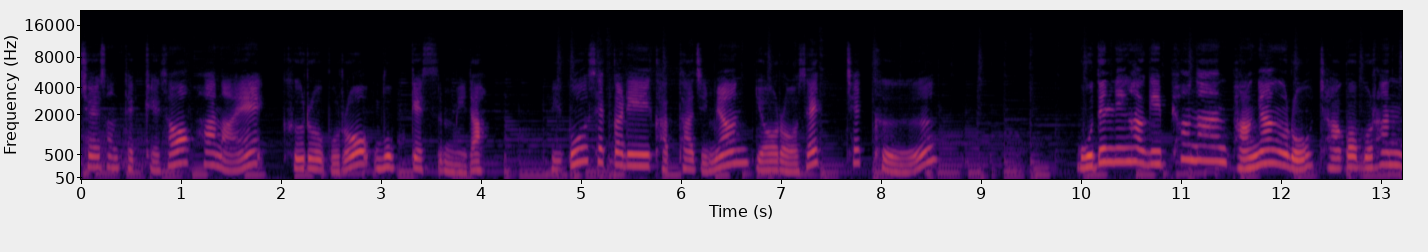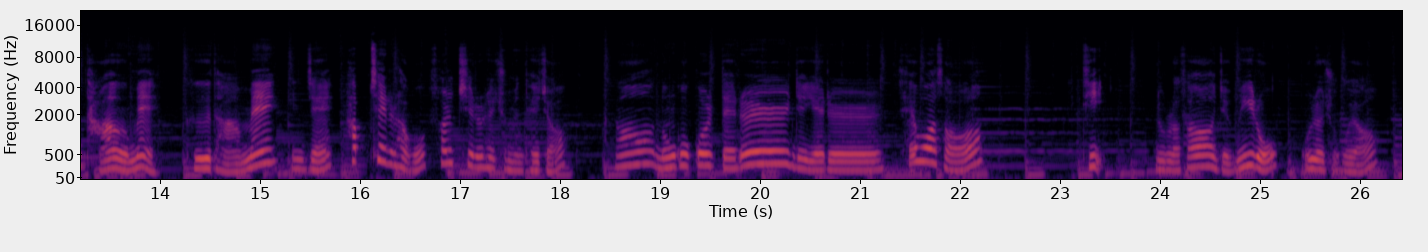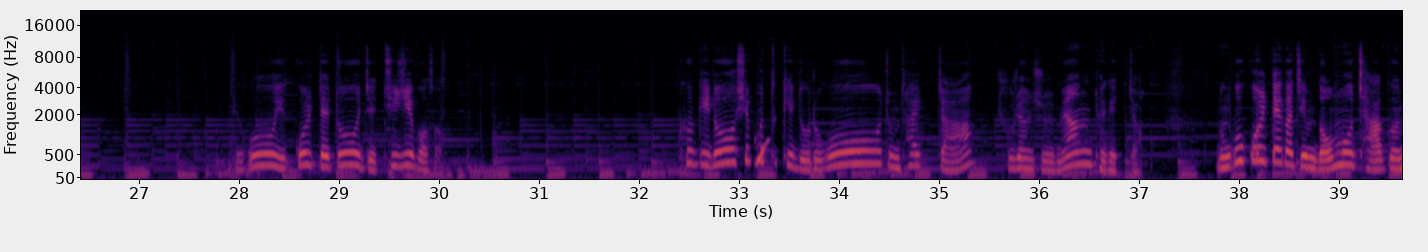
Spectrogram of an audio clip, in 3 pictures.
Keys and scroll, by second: 23.1 d.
